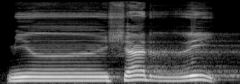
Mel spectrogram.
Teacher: Kemudian huruf ra ditahan dan ditekan karena berharokat tasdid.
